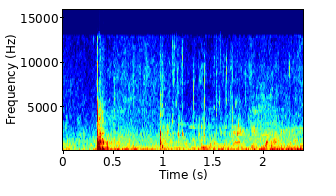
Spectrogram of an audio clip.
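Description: Oars or a paddle dip into canal water in Venice with two distinct splashing strokes, followed by soft lapping and trickling water, against a steady ambient background.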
